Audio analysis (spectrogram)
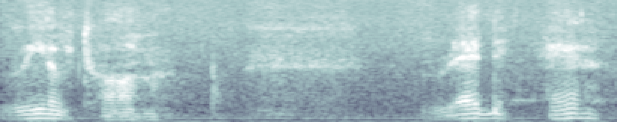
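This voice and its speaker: An actor playing a badly beaten frontier gambler, weak and halting, in a radio western. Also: male voice, lowish voice. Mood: pained, dazed. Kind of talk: 1950s western radio drama acting. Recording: noisy old radio broadcast recording.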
